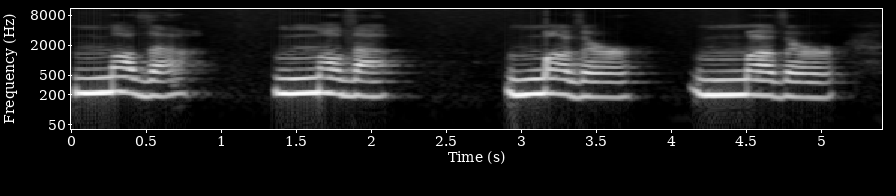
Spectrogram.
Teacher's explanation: in non-rhotic accents, like British English ones, the R tends to be silent if it is after a vowel or towards the end of a word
